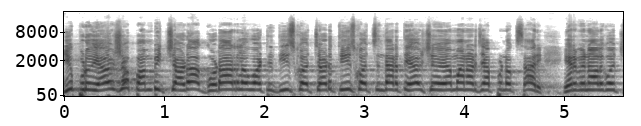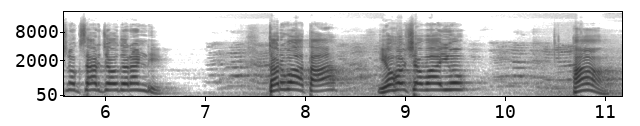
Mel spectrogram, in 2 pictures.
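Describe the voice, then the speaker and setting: A man preaching to his congregation in a very high-pitched voice. He peppers them with rhetorical questions and repeats each one. Now and then he punches out a line with sudden force. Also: slight background noise. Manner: emphatic preaching with sudden loud bursts. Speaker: pastor. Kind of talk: sermon.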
